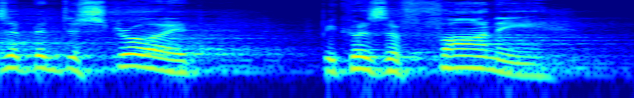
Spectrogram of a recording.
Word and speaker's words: Fani: Many, many people, their lives have been destroyed because of Fani, F-A-N-I, Fani. You have to pronounce it Fani. It's called Fanny. You have to pronounce Fani.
